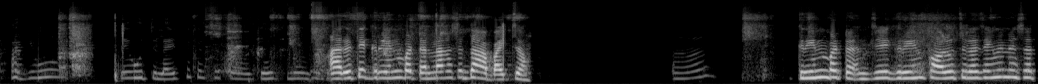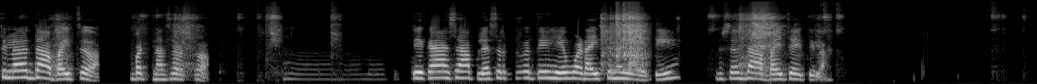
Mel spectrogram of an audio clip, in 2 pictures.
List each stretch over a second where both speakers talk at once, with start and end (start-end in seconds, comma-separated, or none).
14.5-16.7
